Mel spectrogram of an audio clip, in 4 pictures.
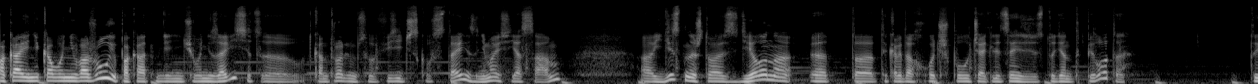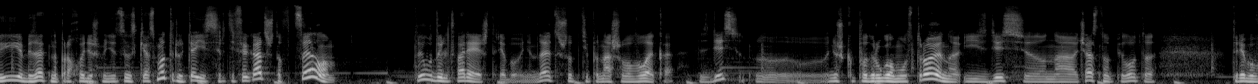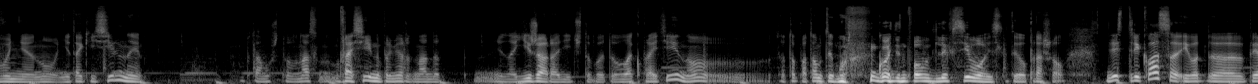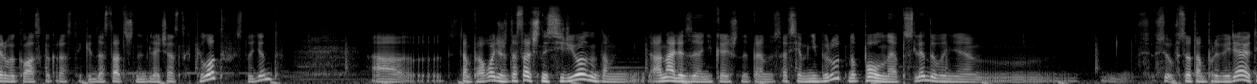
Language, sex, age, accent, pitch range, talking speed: Russian, male, 20-39, native, 130-160 Hz, 155 wpm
